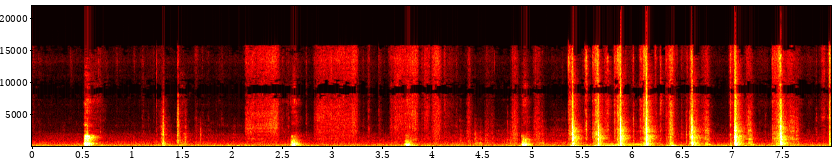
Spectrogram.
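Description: Knife chopping an onion on a cutting board, a few sparse chops at first, then a quicker run of sharp, close, evenly spaced cuts toward the end, with no talk over it.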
